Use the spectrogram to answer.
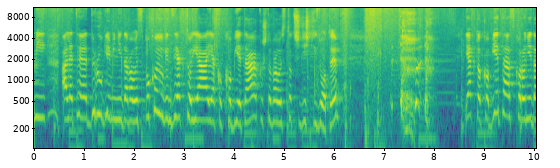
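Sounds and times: plastic bag rustling: 0.0 - 10.0.

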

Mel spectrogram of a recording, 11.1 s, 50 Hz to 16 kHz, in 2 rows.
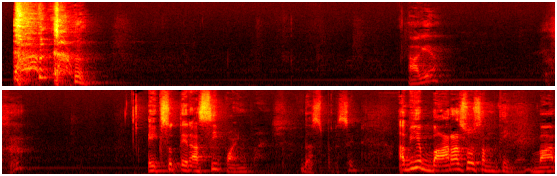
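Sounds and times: man coughing: 0.1 - 1.0.

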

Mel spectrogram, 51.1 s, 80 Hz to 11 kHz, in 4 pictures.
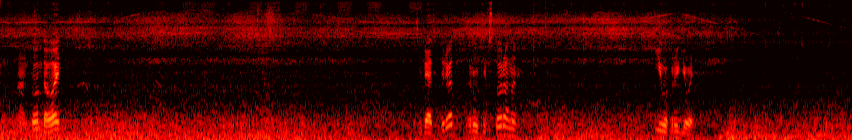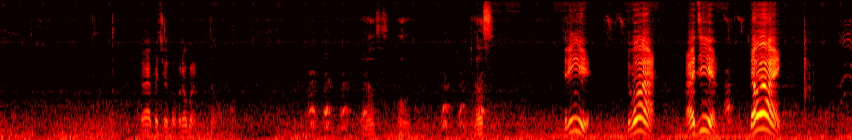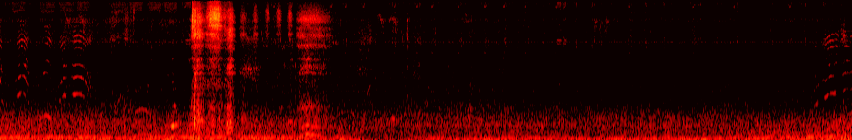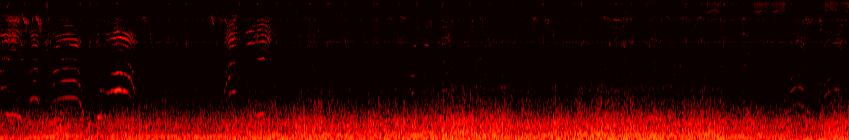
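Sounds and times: steady low rumble: 0.0 - 51.0
wind buffeting microphone: 0.0 - 51.0.

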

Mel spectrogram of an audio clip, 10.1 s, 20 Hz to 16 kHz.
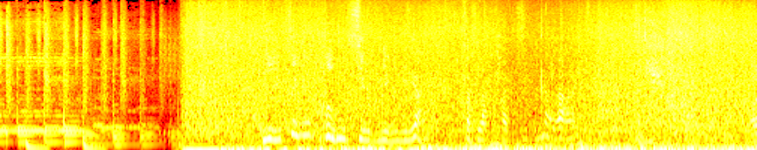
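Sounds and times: background music: 0.0 - 2.4
wind buffeting microphone: 2.4 - 10.0
man speaking: 3.4 - 7.8.

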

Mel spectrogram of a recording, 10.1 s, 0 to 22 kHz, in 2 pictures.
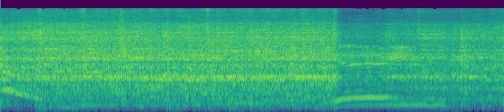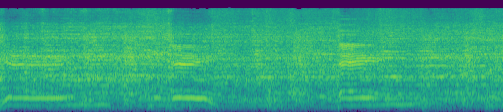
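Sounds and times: live pop music from television: 0.0 - 10.0.

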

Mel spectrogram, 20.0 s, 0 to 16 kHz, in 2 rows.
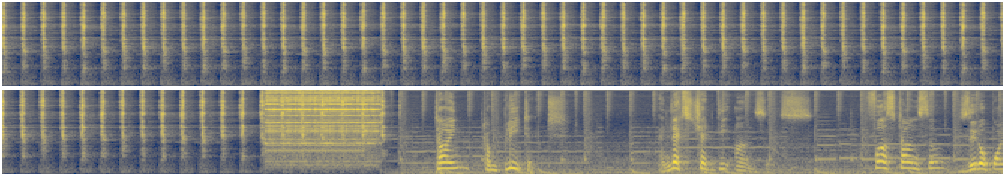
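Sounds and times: rapid clock ticking: 0.0 - 13.8
loud steady alarm: 12.6 - 13.9.

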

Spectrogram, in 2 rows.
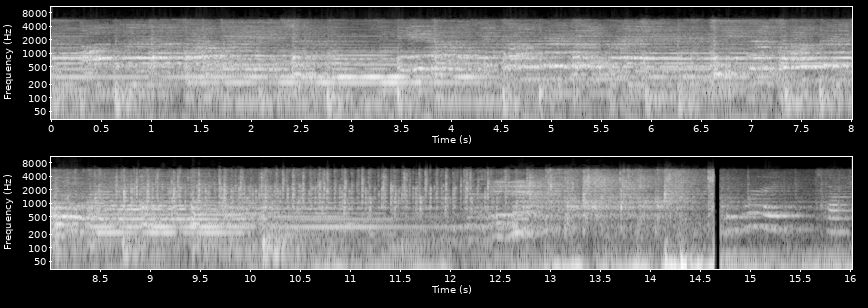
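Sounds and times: voices singing: 0.0 - 9.9
acoustic guitar strumming: 0.0 - 12.2.

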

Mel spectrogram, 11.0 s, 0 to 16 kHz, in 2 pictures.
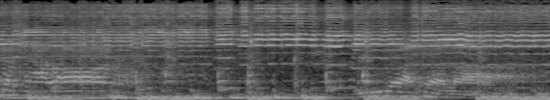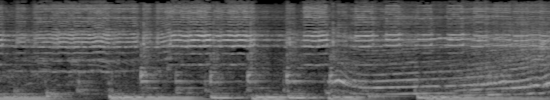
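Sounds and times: live band music: 0.0 - 11.0.

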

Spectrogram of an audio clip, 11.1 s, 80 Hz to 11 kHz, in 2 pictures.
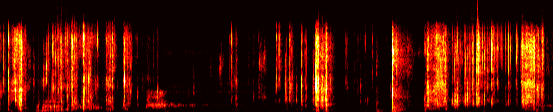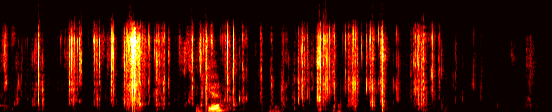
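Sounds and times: foil wrapper crinkling: 0.0 - 1.6, 2.2 - 10.4.

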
